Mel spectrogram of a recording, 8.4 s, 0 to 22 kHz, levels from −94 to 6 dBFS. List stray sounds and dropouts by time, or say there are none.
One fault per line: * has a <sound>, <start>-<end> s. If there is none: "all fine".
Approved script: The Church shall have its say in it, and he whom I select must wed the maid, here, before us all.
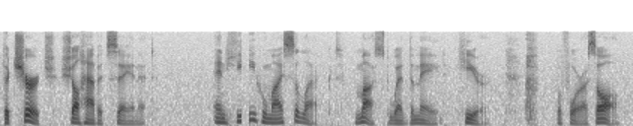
* has a dropout, 3.2-3.3 s
* has a sneeze, 6.7-7.2 s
